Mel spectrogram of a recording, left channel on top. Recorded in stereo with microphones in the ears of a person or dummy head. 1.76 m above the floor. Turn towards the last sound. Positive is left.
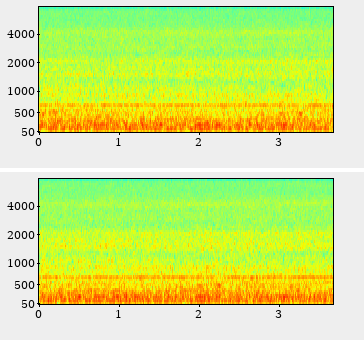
No sound to turn to.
